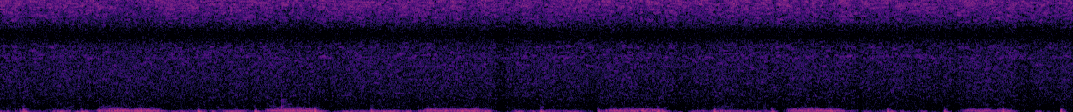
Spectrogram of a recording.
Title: Heart Beating And Breathing Sounds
